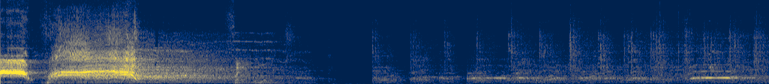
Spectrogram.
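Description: A church congregation erupts in loud shouting and screaming of "fire," a dense crowd roar that then thins into scattered claps, taps and overlapping voices.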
